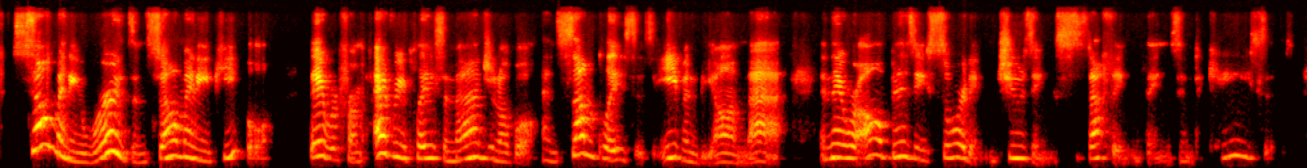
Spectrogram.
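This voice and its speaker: A woman reading a children's novel aloud with expressive, animated storytelling. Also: high voice, breathy edge, rough recording. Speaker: storybook reader.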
